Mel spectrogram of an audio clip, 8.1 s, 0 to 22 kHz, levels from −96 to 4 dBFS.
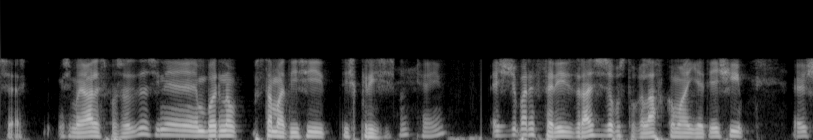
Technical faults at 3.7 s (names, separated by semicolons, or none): none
